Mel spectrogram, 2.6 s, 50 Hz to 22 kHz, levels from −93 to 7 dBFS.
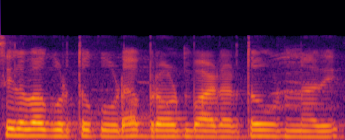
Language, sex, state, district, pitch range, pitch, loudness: Telugu, male, Telangana, Hyderabad, 160-175 Hz, 165 Hz, -17 LUFS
